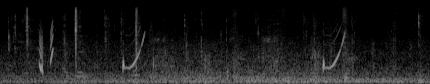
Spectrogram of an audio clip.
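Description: Eating sounds: a few light clicks of chopsticks against bowls and three short squeaky rising sucks, near the start, about a second in and near the end, as chicken meat is sucked off the bones.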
